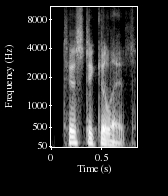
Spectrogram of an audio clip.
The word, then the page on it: testiculate: American English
